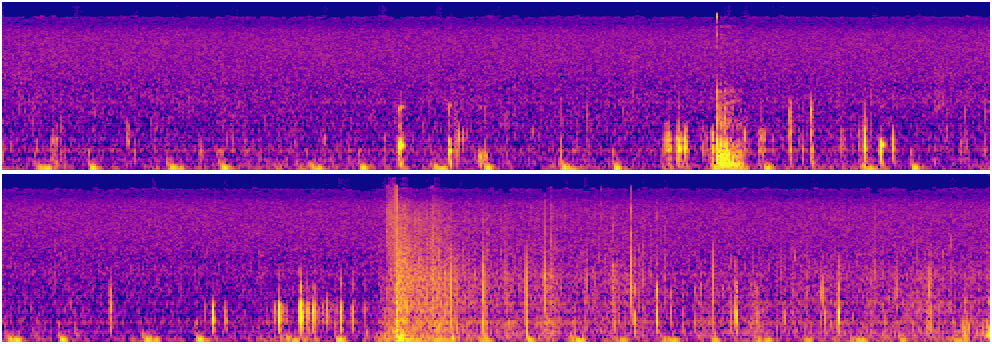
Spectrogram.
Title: Loud stomach growling and groaning after eating alot and drinking soda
